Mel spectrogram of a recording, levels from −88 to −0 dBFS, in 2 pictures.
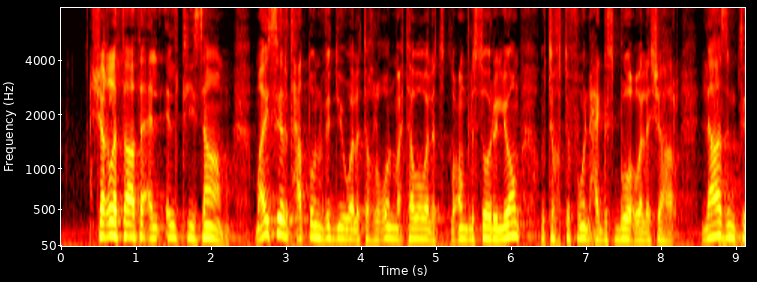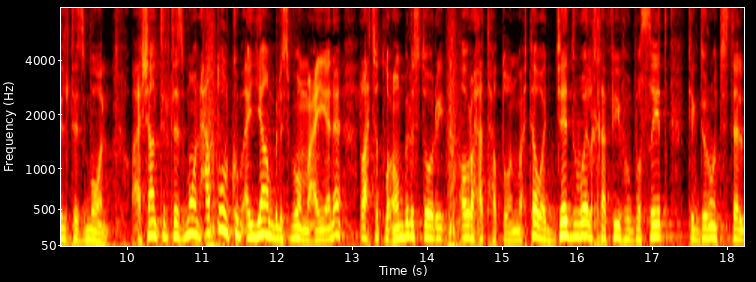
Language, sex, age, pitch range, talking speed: Arabic, male, 30-49, 120-150 Hz, 125 wpm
